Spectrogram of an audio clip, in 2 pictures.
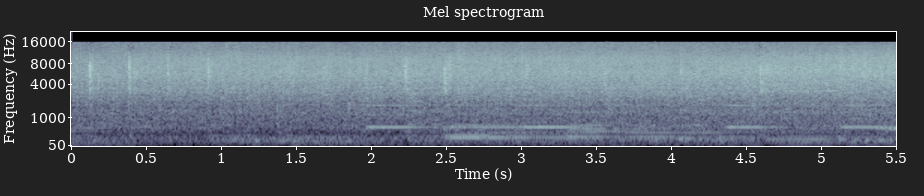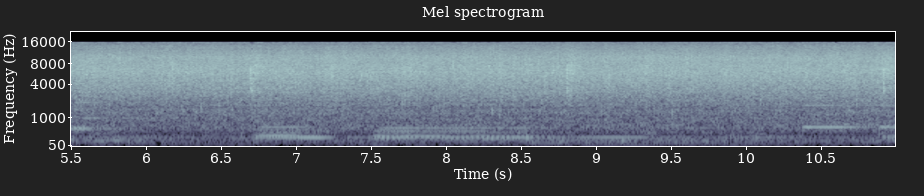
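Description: Dancing fountain jets spraying up from deck-level nozzles and splashing back down, a steady hiss of falling water, with music playing alongside.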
